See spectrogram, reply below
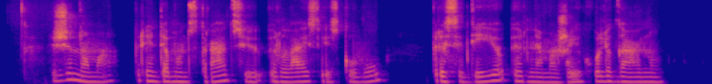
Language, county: Lithuanian, Tauragė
